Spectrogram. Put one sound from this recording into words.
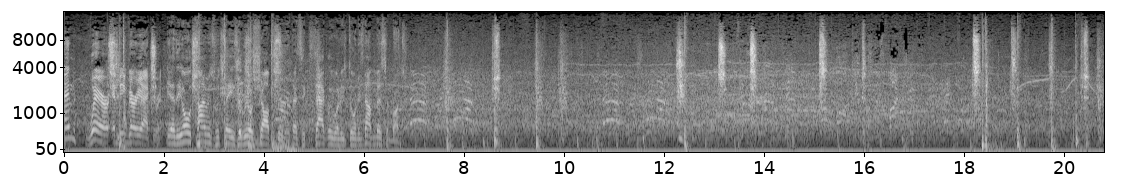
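Gloved punches land with sharp thuds.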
